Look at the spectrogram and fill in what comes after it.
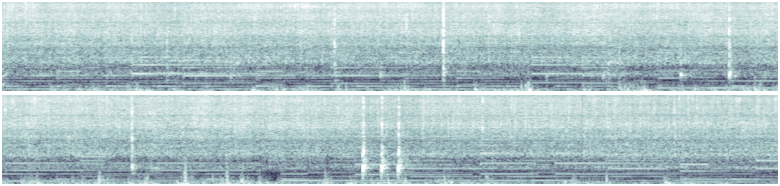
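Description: Julienned vegetables (carrot, capsicum, cabbage, chillies and spring onion greens) stir-frying in hot oil in a pan: a steady sizzle, with the spatula clicking and scraping against the pan now and then.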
